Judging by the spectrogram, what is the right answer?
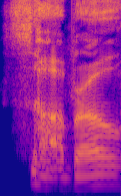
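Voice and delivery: put-on California accent. Asked what California sounds like in their head, imitated California accent. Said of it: "What does California sound like?".

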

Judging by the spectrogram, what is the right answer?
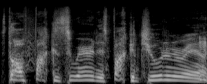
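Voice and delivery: imitated woman yelling. Retelling how a woman in front turned around and yelled at them: imitating a woman yelling. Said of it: "She turns around and yells, yells at us".

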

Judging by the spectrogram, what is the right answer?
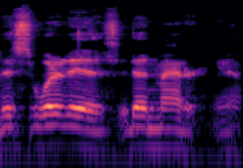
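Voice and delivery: ordinary delivery

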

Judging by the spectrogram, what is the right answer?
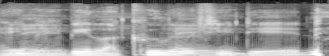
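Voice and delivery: put-on laid-back drawling accent. Joking about a band genre, saying the line in a Matthew McConaughey accent. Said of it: "you gotta do it in a Matthew McConaughey accent".

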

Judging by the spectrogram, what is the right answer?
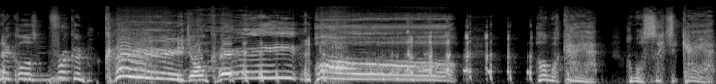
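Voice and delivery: high, loud, drawn-out drawl, "oh" stretched, pitched way up. Quoting a Community scene's impression: Nicolas Cage impression. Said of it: "Abed does his Nick Cage impression".

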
